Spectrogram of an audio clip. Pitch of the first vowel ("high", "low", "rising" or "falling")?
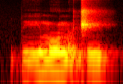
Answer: rising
